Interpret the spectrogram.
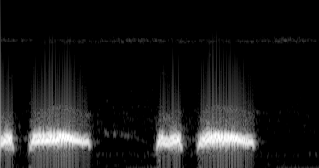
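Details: Spotted dove cooing while running, lèo rồng style: two low husky phrases, each a clipped note leading into a longer rolling coo, about a second apart.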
